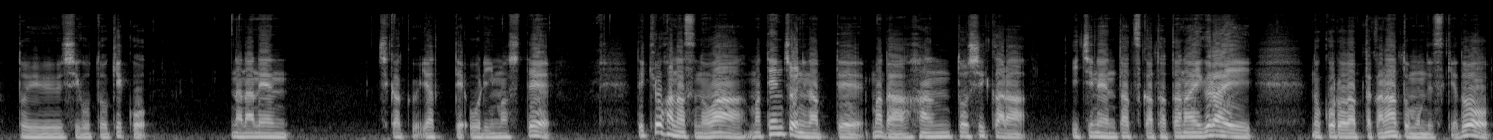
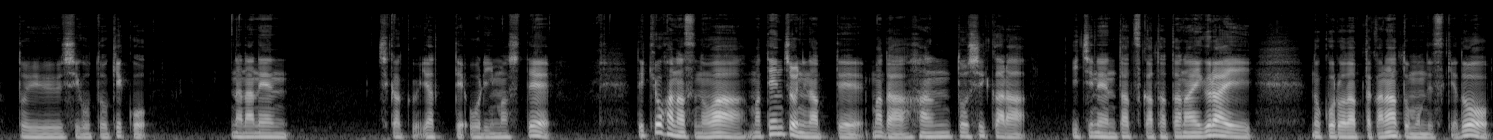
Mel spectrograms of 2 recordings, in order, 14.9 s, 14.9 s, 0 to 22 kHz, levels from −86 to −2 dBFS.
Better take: second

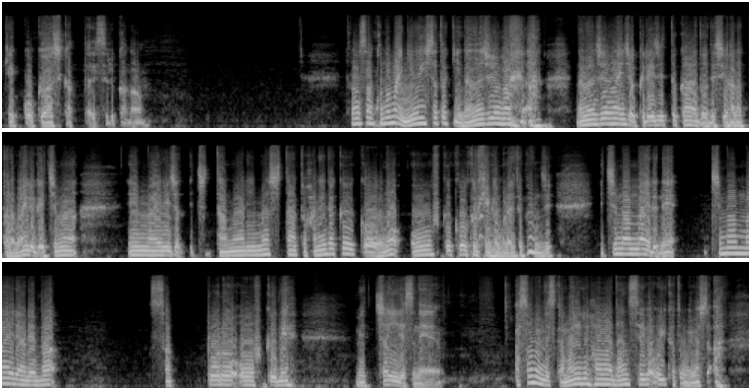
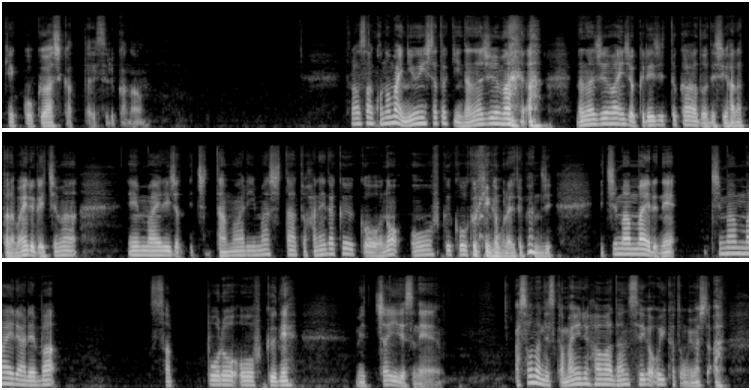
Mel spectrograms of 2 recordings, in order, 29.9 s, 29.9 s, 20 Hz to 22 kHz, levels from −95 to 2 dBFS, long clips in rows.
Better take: second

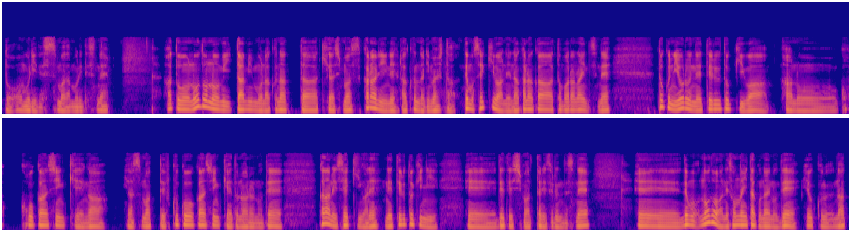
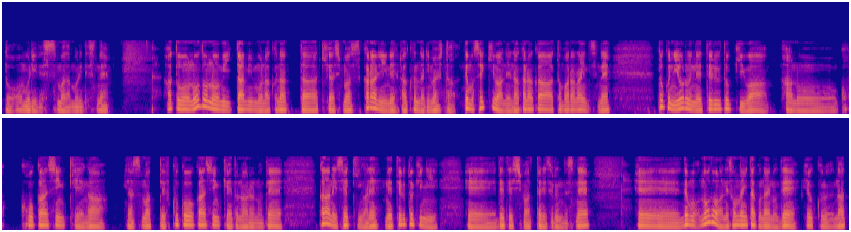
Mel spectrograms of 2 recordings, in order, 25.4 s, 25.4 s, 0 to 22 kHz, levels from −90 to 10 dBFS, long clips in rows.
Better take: first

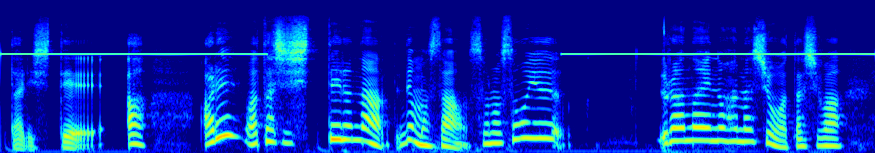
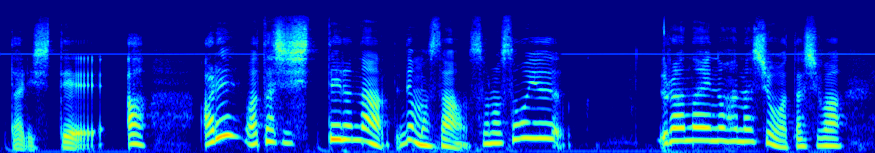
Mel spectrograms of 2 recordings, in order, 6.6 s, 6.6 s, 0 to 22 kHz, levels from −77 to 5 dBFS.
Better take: second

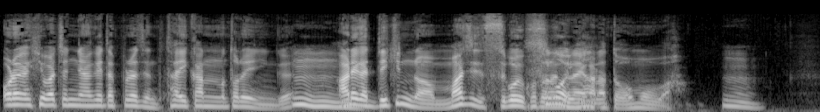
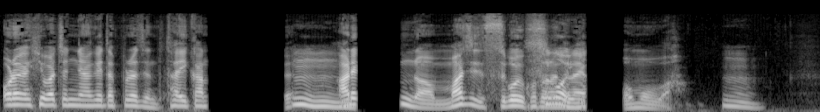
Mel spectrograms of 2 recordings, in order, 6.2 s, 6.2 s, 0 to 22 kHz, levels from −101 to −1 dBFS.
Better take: first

